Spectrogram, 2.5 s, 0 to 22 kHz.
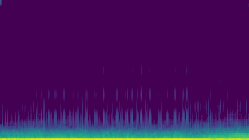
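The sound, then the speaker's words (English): A pickup truck engine runs at partial throttle while the truck barely moves, giving a loud, steady low drone and rumble with no talk. “That was like 50% throttle change, and the truck was barely moving.”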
